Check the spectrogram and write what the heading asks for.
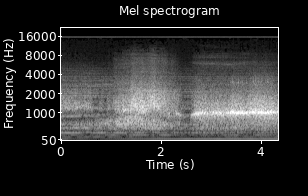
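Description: Dramatic background score: a steady low drone under a whooshing swell, a brief dip, then a long held high note that grows louder towards the end.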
